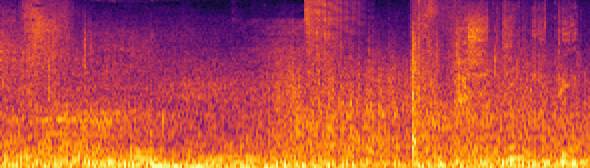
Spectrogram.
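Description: Confringo fire spell explosions in the video game Hogwarts Legacy, heard as loud booming blasts and crackling bursts layered over dense battle noise, with a couple of sharp hits standing out.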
